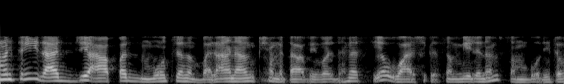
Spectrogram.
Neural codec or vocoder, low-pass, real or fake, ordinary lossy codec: codec, 16 kHz, 2 kbps, FreqCodec, larger model; 3.6 kHz; fake; none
